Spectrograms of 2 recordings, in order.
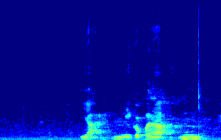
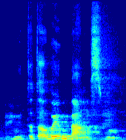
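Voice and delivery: ordinary talk, nothing marked

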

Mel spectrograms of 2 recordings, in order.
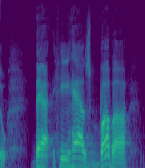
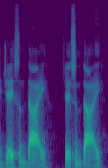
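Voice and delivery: Australian "Day", said like "die"; Australian accent; 4 semitones lower than usual. Shown as a demonstration. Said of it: "that's Aussie".

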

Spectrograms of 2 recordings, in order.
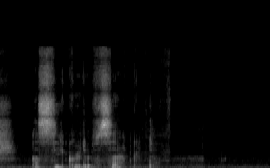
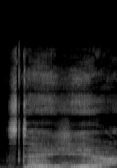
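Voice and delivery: breathy, commanding holy-man voice; ordering. A narrator's reading. Shrive to his overseers at the egg, breathy command. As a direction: give a hushed, drawn-breath order. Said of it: "the Shrive ordered".

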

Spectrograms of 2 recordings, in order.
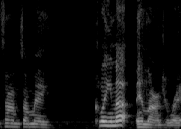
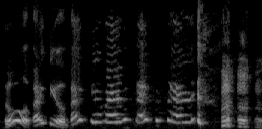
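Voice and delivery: high sweet thanks; 13 semitones higher, 4 dB quieter, slower than usual. Real, not acted.

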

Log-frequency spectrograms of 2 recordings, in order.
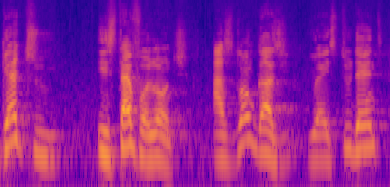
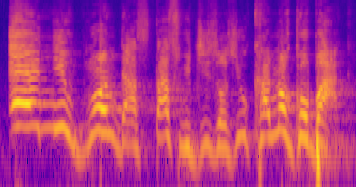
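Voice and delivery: loud, high preaching; full-force sermon shout; 8 semitones higher, 13 dB louder than usual. Acted. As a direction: proclaim it to the crowd.

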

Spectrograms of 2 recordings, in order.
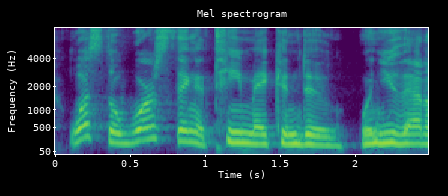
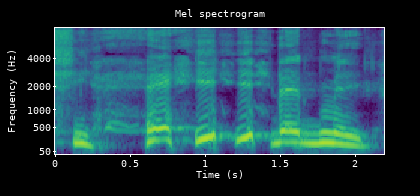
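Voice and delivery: laughing; 2 semitones higher, much slower than usual. Real, not acted. Laughing while telling of coach.

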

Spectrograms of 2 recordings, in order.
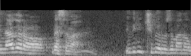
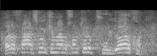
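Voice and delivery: ordinary talk

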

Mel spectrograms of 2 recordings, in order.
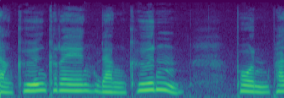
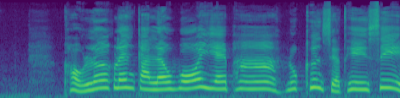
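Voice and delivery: put-on high, loud old lady's call; an elderly mother loudly calls her daughter to stop pretending; 5 semitones higher, 5 dB louder, slower than usual. A narrator's reading.

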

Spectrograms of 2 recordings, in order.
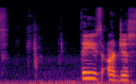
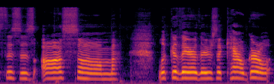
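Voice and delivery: normal talking voice

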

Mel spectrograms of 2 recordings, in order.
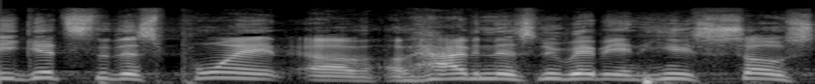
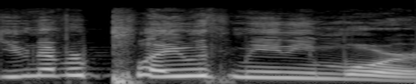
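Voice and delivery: imitating sad little son; 8 semitones higher, 3 dB louder than usual. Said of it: "You know, like".

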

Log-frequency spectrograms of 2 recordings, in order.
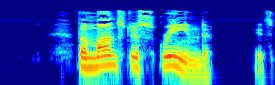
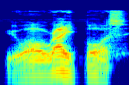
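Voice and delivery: gruff concern; 6 semitones lower, 4 dB quieter than usual. A narrator's reading. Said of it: "he asked".

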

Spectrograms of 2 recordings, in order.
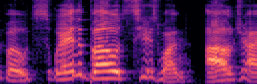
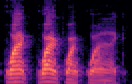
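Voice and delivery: low mock penguin quacks, sinking lower; 9 semitones lower, slower than usual. Penguin quacks back at friends, low mock quack.

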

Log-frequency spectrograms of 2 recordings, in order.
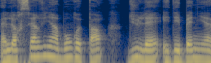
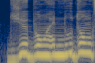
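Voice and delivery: crying out; 5 semitones higher, 5 dB louder than usual. Acted. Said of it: "s'écria-t-elle".

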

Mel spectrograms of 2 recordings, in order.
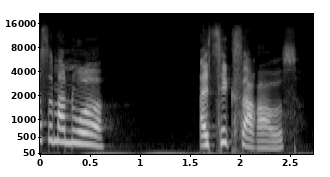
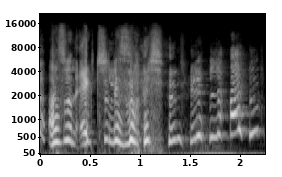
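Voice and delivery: higher, louder words through laughter; laughing; 7 semitones higher, 5 dB louder than usual. Real, not acted. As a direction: burst out laughing while admitting it. Laughs at own cat act. (lachend gesprochen)

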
